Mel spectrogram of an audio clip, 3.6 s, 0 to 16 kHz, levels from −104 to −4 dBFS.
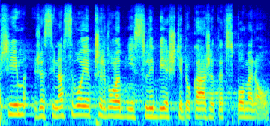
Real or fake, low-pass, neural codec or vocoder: fake; 14.4 kHz; vocoder, 44.1 kHz, 128 mel bands, Pupu-Vocoder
